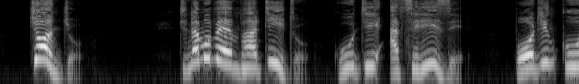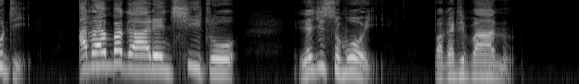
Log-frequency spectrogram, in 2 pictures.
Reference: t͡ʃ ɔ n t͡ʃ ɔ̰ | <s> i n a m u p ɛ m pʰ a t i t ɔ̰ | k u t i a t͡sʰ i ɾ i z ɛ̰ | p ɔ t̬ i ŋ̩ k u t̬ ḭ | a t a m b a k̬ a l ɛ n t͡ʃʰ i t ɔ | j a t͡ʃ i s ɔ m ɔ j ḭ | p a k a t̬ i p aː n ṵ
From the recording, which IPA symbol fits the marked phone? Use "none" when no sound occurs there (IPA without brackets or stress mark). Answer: t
